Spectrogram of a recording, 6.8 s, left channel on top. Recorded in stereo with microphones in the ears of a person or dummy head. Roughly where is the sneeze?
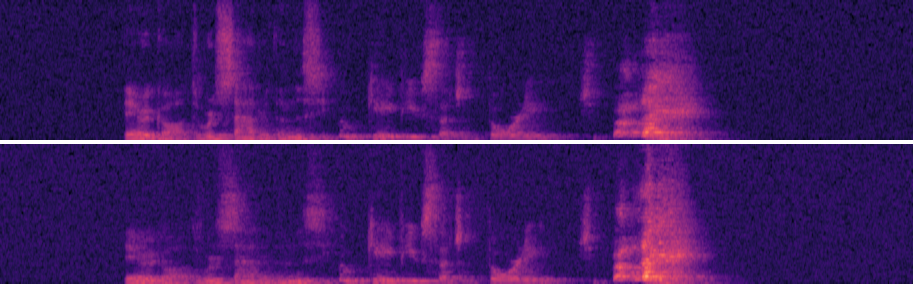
Right.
